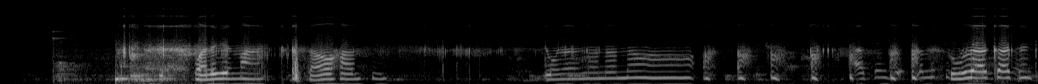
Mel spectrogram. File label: little kid crank phonecall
